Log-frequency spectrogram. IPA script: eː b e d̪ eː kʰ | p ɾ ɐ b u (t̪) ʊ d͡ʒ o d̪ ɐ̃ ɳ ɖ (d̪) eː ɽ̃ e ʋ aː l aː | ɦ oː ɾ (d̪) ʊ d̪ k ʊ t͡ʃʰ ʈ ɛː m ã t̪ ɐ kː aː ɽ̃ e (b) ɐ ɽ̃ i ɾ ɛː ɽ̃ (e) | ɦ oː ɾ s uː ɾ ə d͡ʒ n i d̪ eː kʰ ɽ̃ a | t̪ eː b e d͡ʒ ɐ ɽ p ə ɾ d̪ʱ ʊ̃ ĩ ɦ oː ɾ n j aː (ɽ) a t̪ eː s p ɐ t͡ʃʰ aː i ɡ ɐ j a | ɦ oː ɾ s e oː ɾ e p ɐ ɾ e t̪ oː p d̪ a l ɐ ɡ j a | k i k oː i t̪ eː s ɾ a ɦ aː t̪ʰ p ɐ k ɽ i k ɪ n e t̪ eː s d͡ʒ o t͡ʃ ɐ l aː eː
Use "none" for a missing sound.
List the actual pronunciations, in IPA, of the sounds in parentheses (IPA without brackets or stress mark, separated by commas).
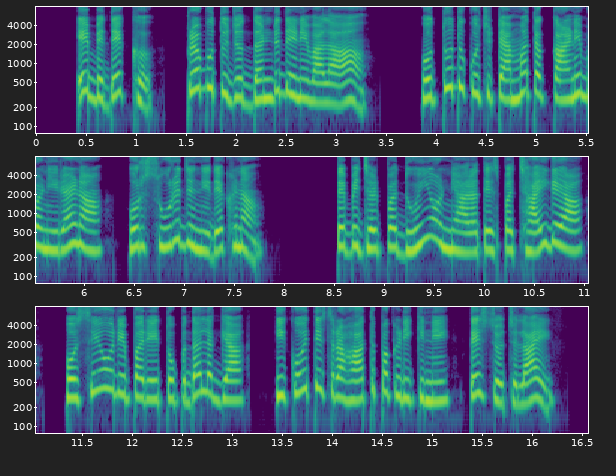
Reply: t̪, d̪, t̪, b, a, ɾ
